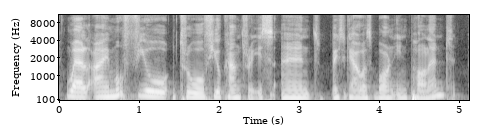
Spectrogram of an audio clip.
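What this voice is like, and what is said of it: Mixed Eastern European and Australian accent. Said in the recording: “the mix of accents. ... It's Russian or German, it's Polish or something European style. ... a bit of combination of Australian”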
